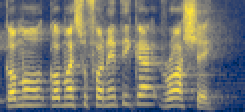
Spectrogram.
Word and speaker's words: Rosh: Roche. La palabra, esa palabra se dice Roche.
